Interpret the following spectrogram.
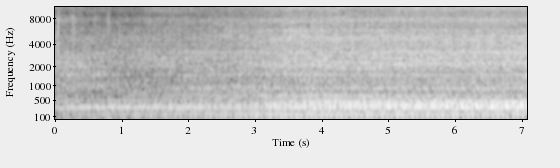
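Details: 2010 Audi Q7 TDI diesel idling with check engine light on: rapid regular puffing tick over the clatter; exhaust leak, later resolved by Audi.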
